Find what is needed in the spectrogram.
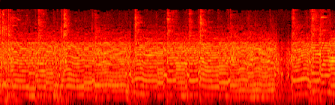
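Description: Electric guitar playing an improvised fill: a single-note melodic phrase of held notes with wide vibrato, breaking off briefly near the end.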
